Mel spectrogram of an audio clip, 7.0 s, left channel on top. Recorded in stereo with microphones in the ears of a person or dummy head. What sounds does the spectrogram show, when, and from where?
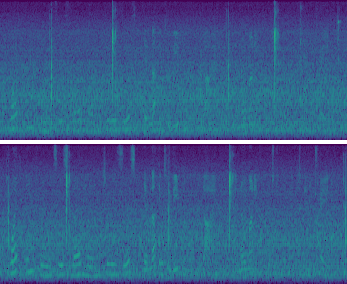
0.2 s a woman speaking: 85° right, 0.8 m
2.9 s a man speaking: 80° right, 1.8 m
